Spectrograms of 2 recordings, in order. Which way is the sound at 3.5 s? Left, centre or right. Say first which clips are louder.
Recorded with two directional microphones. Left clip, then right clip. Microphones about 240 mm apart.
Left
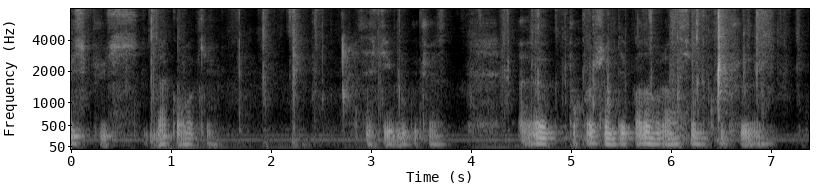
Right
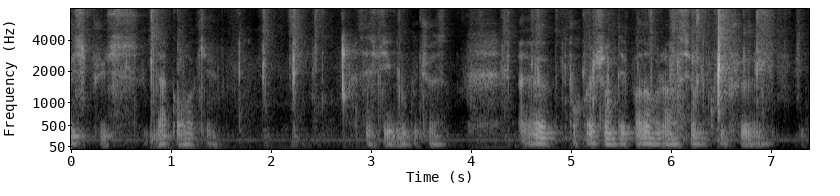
Right 4 dB; left.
